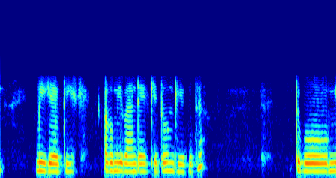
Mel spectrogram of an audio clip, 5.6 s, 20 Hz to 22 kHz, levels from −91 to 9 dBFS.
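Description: From start to finish the speech runs through the iLBC codec, a narrowband coder. Nothing sits below about 200 Hz or above 3.5 kHz, and the plainly audible roughness, a slightly synthetic, buzzy grain, fits its 13.33 kbps mode with 30 ms frames. Because each frame's excitation is coded independently, the coarseness stays even and frame-bound instead of swirling. That separates it from a plain telephone band-limit, which muffles without this grit.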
